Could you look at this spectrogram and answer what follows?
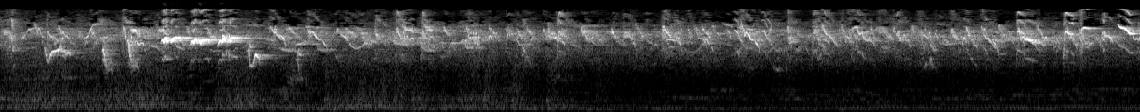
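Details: Rough twittering song, called ngeriwik kasar, of the warbling white-eye (pleci), played to provoke caged birds into singing. Fast, high, scratchy chirps tumble in an irregular stream, louder around the one-second mark, over a soft low hum.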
